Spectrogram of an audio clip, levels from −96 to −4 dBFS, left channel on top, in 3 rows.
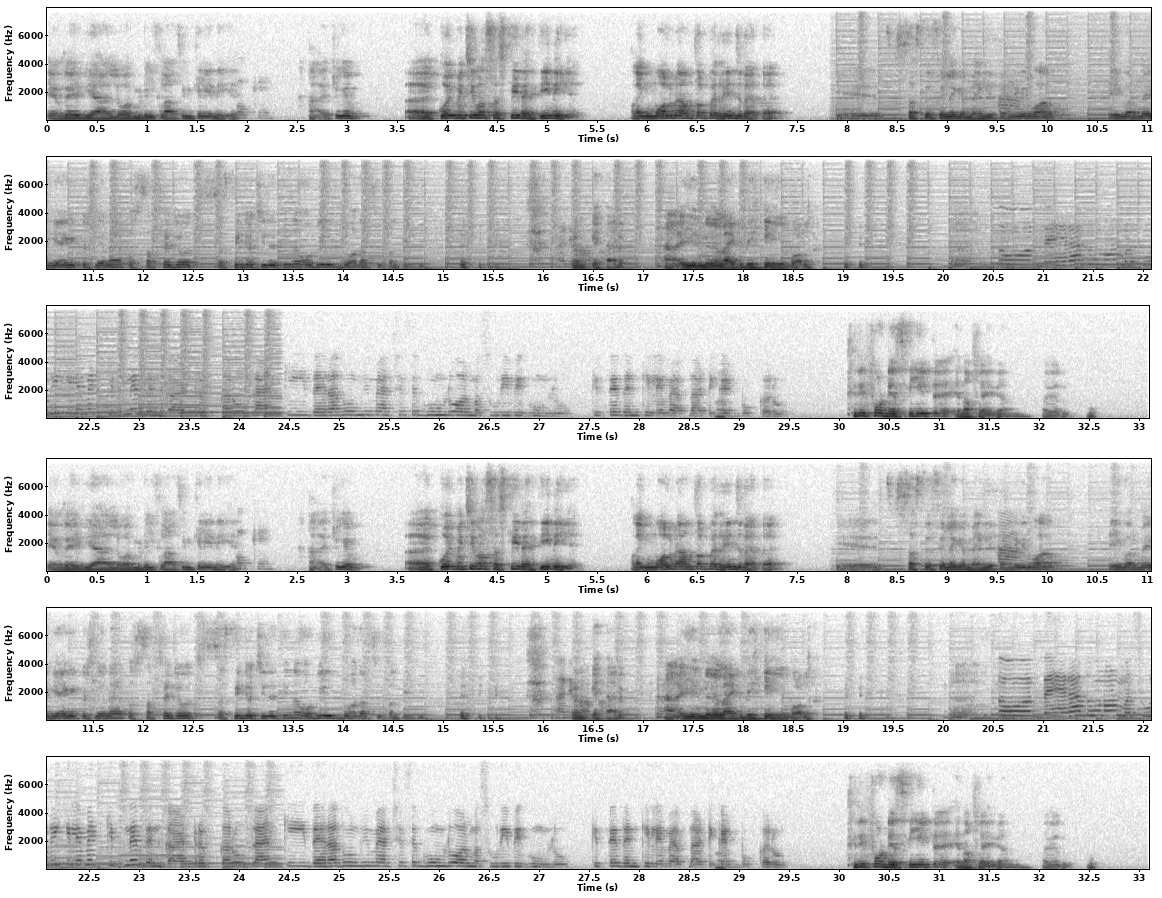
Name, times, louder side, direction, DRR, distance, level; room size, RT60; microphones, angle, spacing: voice 1, 0.0-1.9 2.6-3.2 3.6-5.3 5.8-7.4 7.9-10.2 10.6-14.8 15.2-15.3 15.8-16.8 17.2-18.8 19.0-19.3 20.1-20.6 28.8-28.9 30.1-32.6, left 1 dB, 5° left, 0.3 m, -26 dB
voice 2, 1.9-2.3 4.1-4.7 9.5-9.9 16.1-16.7 17.1-17.3 20.0-20.2 20.6-29.5, right 4 dB, 65° right, 0.9 m, -40 dB
sound 1, 7.8-24.4, left 3 dB, 75° left, 0.4 m, -42 dB
5.2 x 2.2 x 2.5 m
head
